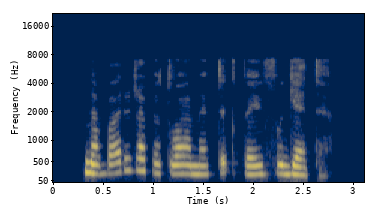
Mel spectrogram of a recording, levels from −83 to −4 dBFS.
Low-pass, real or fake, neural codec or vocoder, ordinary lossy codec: 7.2 kHz; fake; codec, 16 kHz, 4 kbps, X-Codec, WavLM features, trained on Multilingual LibriSpeech; AAC, 48 kbps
